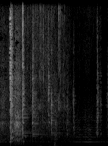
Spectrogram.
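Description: Flies buzzing in a faint steady hum, with two short clicks near the start.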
